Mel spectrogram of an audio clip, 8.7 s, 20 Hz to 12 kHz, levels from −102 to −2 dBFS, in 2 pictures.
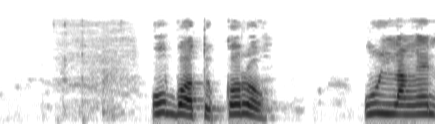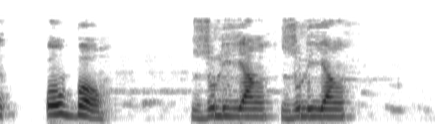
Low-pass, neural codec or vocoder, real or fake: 7.2 kHz; codec, 16 kHz, 8 kbps, FreqCodec, larger model; fake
